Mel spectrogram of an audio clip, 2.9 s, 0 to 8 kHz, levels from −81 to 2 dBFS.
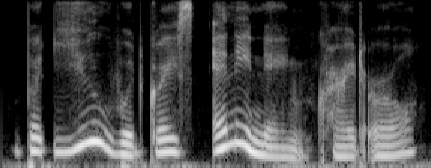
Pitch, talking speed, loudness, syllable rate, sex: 195 Hz, 165 wpm, -15 LUFS, 4.4 syllables/s, female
